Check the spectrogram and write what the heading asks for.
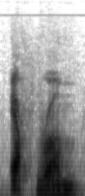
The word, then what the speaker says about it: Ephraim: it means fulfill or fullness this youngest one Ephraim Ephraim as it's pronounced in the Hebrew is going to be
